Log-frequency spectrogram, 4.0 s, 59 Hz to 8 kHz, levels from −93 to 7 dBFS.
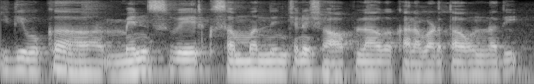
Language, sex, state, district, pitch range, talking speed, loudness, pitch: Telugu, male, Telangana, Mahabubabad, 110-120 Hz, 150 wpm, -15 LUFS, 115 Hz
